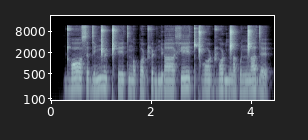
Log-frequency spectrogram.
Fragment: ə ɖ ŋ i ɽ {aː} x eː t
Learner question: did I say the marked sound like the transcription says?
yes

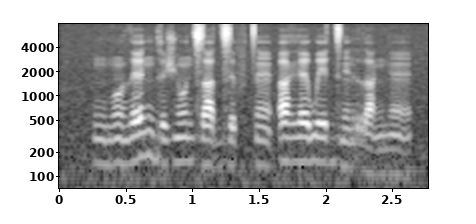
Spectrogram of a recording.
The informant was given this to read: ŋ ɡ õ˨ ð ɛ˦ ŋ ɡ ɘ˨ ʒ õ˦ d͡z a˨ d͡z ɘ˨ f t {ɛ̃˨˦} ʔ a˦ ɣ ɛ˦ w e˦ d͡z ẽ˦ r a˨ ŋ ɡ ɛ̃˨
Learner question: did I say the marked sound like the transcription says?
yes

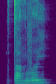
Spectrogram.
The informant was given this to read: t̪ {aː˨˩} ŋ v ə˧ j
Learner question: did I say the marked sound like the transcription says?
no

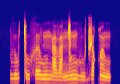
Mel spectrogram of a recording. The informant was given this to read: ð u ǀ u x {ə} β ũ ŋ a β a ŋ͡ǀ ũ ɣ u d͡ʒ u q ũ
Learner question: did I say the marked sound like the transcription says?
yes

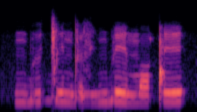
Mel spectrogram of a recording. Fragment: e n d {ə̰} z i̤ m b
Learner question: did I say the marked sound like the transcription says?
yes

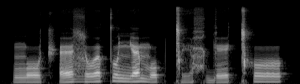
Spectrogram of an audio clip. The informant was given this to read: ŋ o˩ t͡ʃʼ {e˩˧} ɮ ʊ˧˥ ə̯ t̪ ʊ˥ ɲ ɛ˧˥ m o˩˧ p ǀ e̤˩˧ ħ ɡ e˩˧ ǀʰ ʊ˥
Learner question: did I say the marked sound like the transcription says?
no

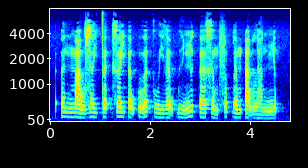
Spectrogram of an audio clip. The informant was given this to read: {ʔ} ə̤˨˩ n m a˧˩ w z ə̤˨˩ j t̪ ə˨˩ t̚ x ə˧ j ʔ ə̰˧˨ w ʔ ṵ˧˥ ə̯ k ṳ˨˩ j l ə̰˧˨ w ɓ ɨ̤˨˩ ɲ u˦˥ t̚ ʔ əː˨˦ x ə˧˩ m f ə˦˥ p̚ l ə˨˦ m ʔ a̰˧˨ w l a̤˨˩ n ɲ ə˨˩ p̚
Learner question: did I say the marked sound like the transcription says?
yes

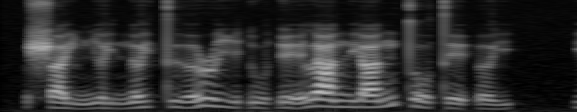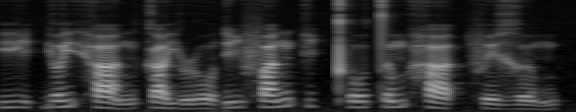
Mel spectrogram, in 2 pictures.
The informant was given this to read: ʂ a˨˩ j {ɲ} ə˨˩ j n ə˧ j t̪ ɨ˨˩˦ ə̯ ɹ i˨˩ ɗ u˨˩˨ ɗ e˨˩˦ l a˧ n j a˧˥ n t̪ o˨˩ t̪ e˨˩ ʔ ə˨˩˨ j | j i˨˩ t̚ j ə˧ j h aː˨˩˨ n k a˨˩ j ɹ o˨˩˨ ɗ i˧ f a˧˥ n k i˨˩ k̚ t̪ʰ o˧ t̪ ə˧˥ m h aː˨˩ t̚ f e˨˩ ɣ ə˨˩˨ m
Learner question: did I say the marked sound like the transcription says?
yes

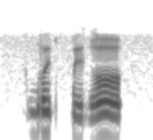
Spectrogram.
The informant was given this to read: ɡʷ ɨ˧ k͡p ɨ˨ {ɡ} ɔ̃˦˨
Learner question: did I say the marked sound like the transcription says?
yes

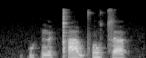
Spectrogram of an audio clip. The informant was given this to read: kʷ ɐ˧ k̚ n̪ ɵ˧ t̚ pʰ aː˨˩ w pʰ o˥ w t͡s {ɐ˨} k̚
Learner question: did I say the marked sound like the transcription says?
no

